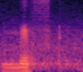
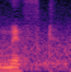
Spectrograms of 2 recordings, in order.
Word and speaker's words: miffed: are not an already in pronunciation is miffed it's sound it's not ending with a deed for the pronunciation it sounds like a tea at the end it miffed so how do I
